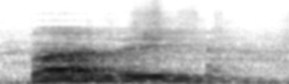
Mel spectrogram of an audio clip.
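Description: A man's voice intoning one long, steady low note, chant-like, that starts about a quarter second in and fades away after about a second and a half.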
